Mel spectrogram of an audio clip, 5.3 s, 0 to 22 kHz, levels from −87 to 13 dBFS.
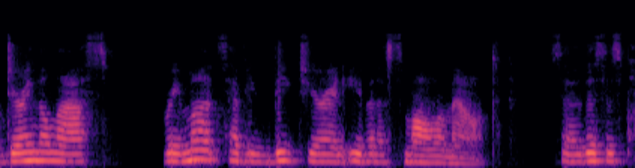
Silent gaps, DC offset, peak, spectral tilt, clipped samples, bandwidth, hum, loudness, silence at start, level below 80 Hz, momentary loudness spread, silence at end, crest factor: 1.02-1.34 s; under 0.1%; -12 dBFS; -8 dB/octave; under 0.1%; 9 kHz; none; -28 LUFS; 0 s; -70 dBFS; 13 LU; 0.1 s; 16 dB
